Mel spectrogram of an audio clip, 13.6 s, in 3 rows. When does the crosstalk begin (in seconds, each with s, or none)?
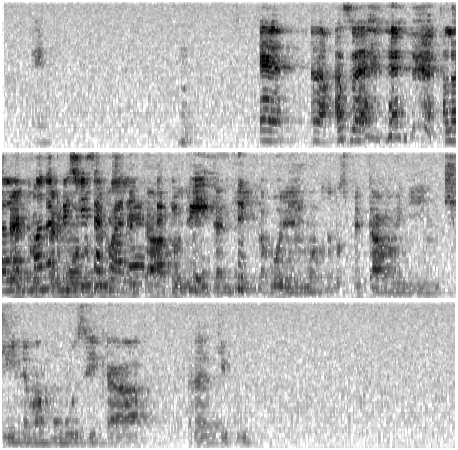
4.6 s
